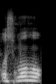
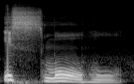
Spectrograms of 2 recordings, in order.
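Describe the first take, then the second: First: The word begins with a u vowel. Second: The word begins with an i vowel. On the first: The word is read as a verb. The speaker calls it wrong. "Jadi di sini bukan usmuhu" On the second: The word is read as a noun. The speaker calls it right. "ini kata benda jadi ismuhu gitu ya"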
